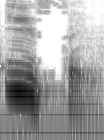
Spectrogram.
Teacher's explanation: A palavra hífen é uma paroxítona, porque a penúltima sílaba é tônica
